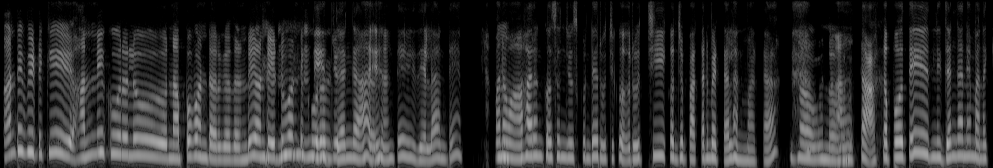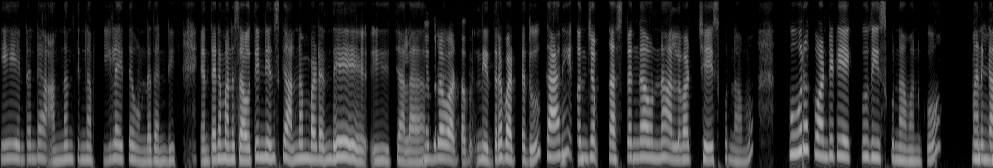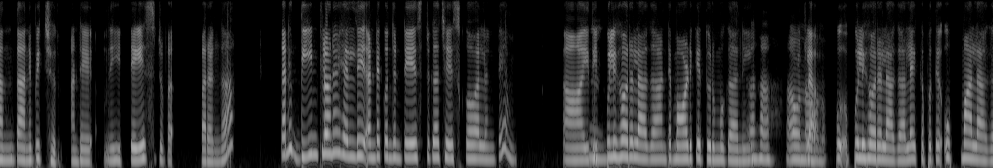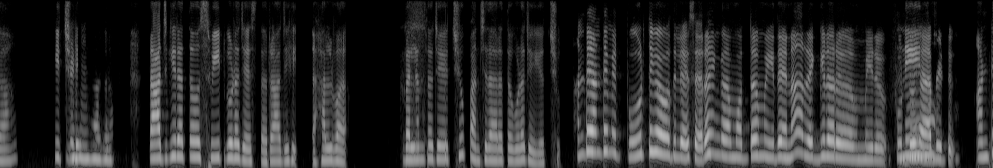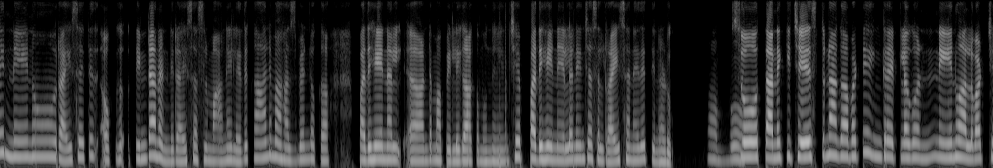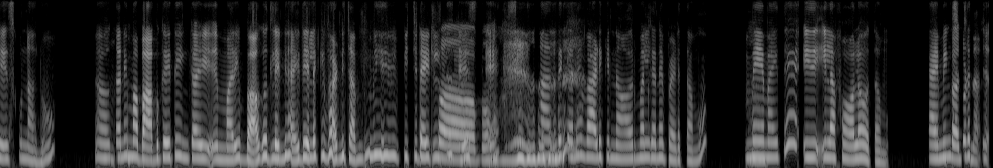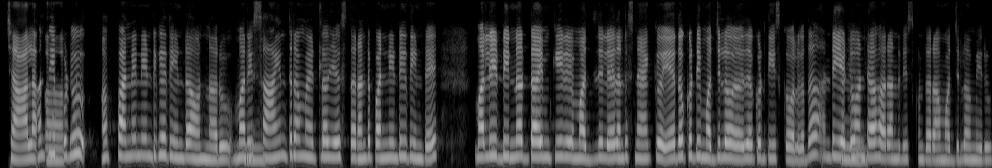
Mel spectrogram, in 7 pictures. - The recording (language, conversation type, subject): Telugu, podcast, నిద్రను మెరుగుపరచుకోవడం మీ ఒత్తిడిని తగ్గించడంలో మీకు ఎంత వరకు సహాయపడింది?
- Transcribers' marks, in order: chuckle; "నిజంగా" said as "నిదంగా"; in English: "సౌత్ ఇండియన్స్‌కీ"; in English: "క్వాంటిటీ"; in English: "టెస్ట్"; in English: "హెల్తీ"; in English: "టెస్ట్‌గా"; in English: "స్వీట్"; in English: "రెగ్యులర్"; in English: "ఫుడ్ హాబిట్"; in English: "రైస్"; in English: "సో"; laughing while speaking: "బాగోదులేండి. ఐదేళ్ళకి వాడిని చంపి మీ పిచ్చి డైట్‌లతో చేస్తే"; in English: "డైట్‌లతో"; chuckle; in English: "నార్మల్‌గనే"; in English: "ఫాలో"; in English: "టైమింగ్స్"; in English: "డిన్నర్"; in English: "స్నాక్"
